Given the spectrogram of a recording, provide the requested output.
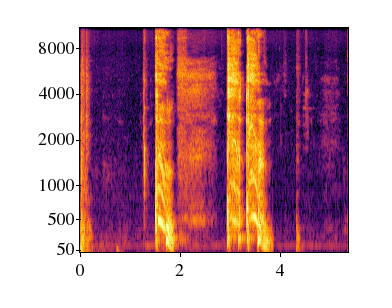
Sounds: Cough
